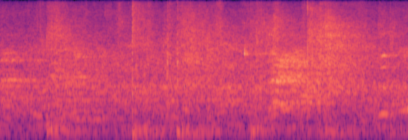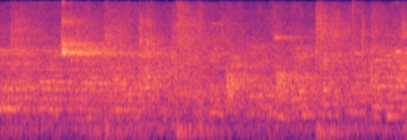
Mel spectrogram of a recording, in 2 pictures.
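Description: Volleyball rally in a large gym: a string of sharp slaps as the ball is bumped, set and hit, about ten in all, with players' voices and calls throughout.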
